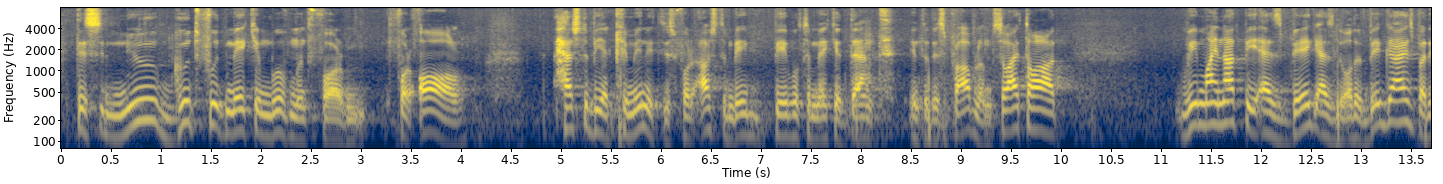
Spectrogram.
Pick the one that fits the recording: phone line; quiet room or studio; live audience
live audience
